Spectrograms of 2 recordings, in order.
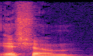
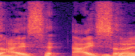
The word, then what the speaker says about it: Isham: I've been saying Isham. No, it's Isam. It's Isam.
